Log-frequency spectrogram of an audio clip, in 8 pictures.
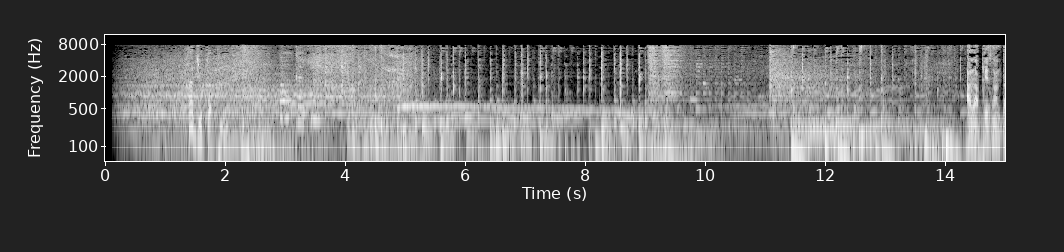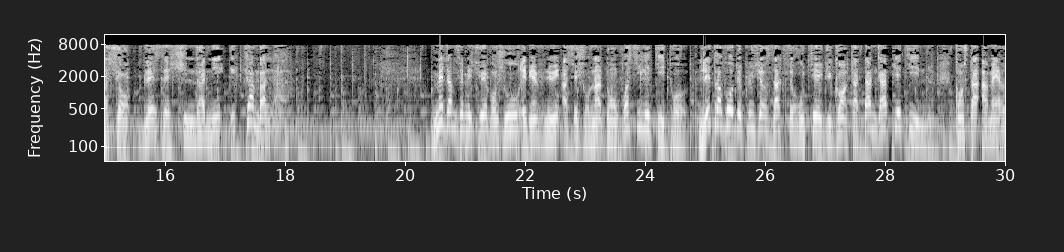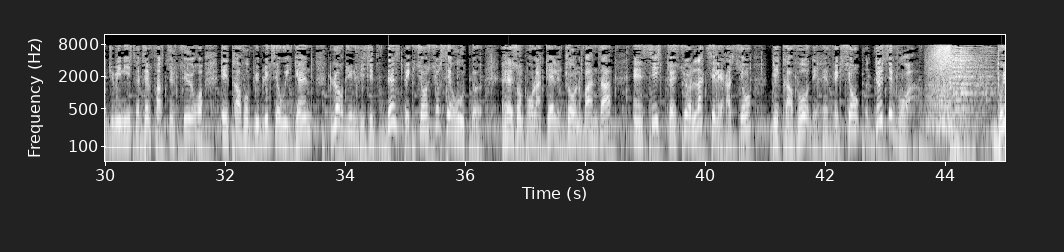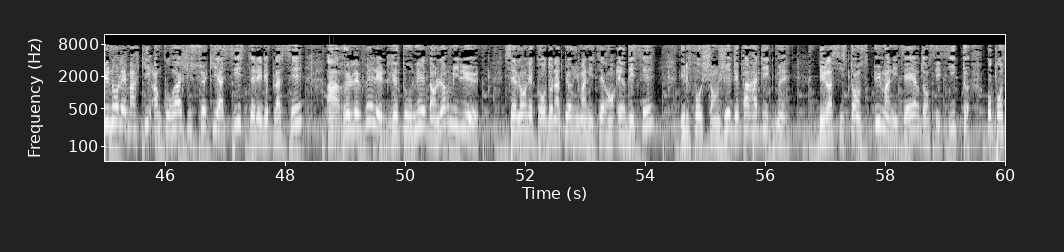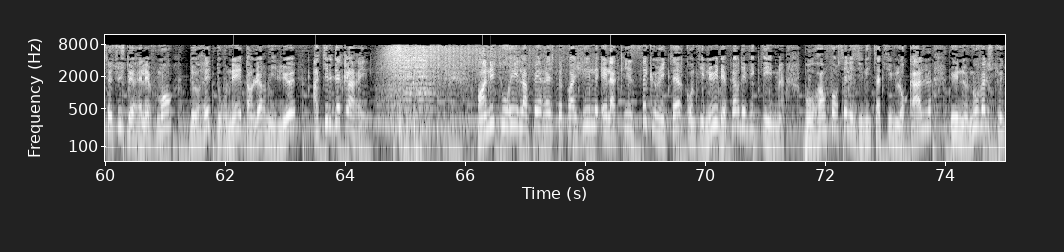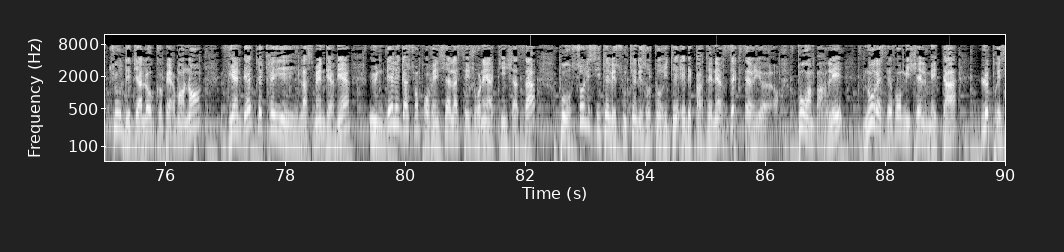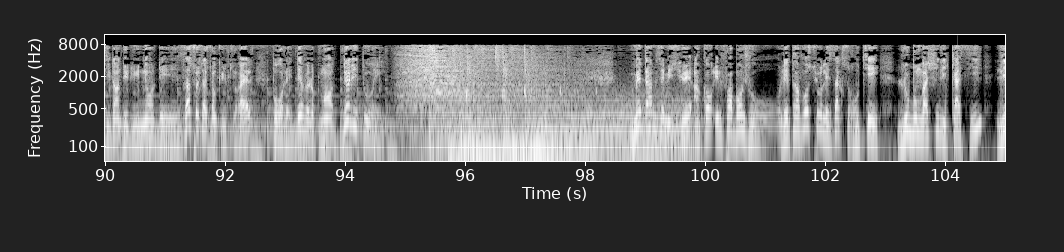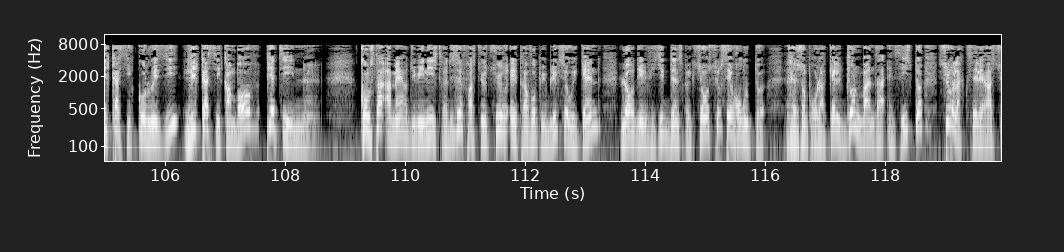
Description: Journal Francais matin 8H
